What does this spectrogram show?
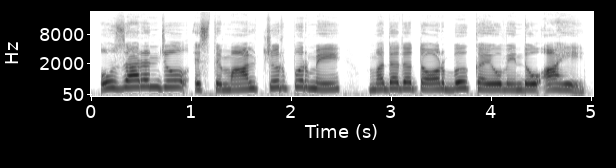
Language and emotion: Sindhi, neutral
